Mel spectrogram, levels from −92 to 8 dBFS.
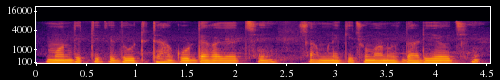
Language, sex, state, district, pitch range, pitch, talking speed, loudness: Bengali, male, West Bengal, Cooch Behar, 125-130 Hz, 130 Hz, 130 wpm, -16 LUFS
